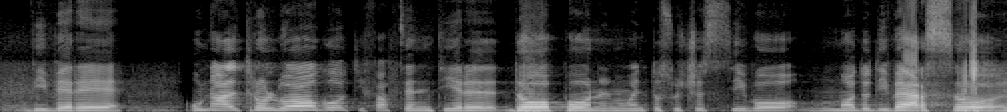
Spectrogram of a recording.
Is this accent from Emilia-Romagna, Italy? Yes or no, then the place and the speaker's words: yes; Bologna, Emilia-Romagna, Italy; vengo da Bologna.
